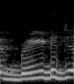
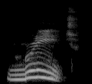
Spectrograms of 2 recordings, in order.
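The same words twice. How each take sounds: First: બ્રીડ જ with a separate D before the J; D wrongly pronounced. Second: બ્રિજ said as brij, with no D; silent D. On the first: Teacher shows what we don't say, D sounded in બ્રીડ જ. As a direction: split it as breed-j, sounding the D in બ્રીડ જ. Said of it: "નહીં કહેતા આપણે". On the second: Teacher models the word for students, silent D in બ્રિજ. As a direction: go straight from the vowel to J in બ્રિજ. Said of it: "અહીં ડી નો pronunciation નથી". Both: Shown as a demonstration.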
